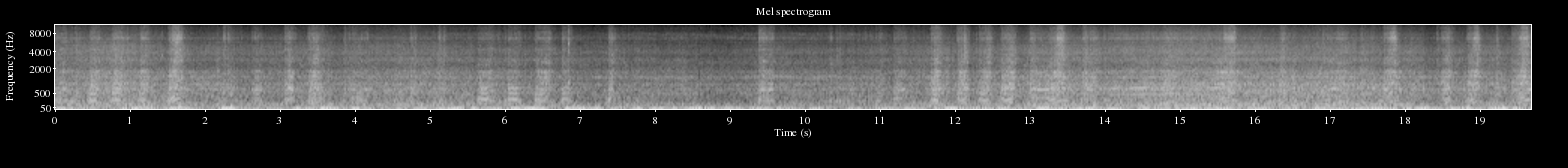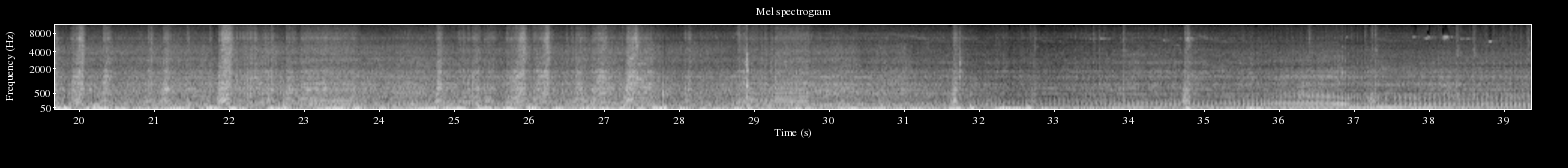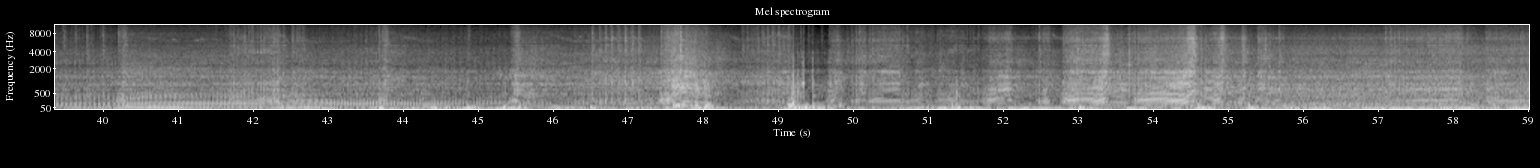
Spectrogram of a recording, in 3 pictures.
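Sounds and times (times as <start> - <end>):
dirt bike engine revving: 0.0 - 59.0
bike knocking and clattering: 31.5 - 55.8.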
